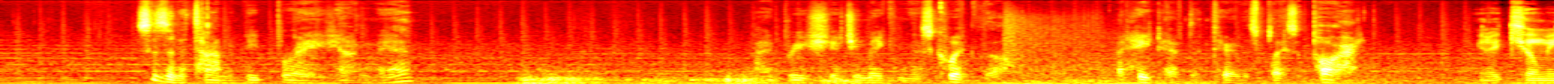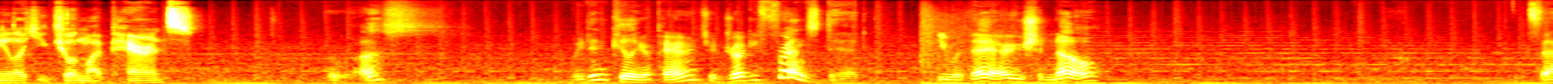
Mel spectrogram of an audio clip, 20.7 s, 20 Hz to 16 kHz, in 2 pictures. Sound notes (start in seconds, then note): 3.2 thunder rumbling; 3.7 tense music; 18.7 tense music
